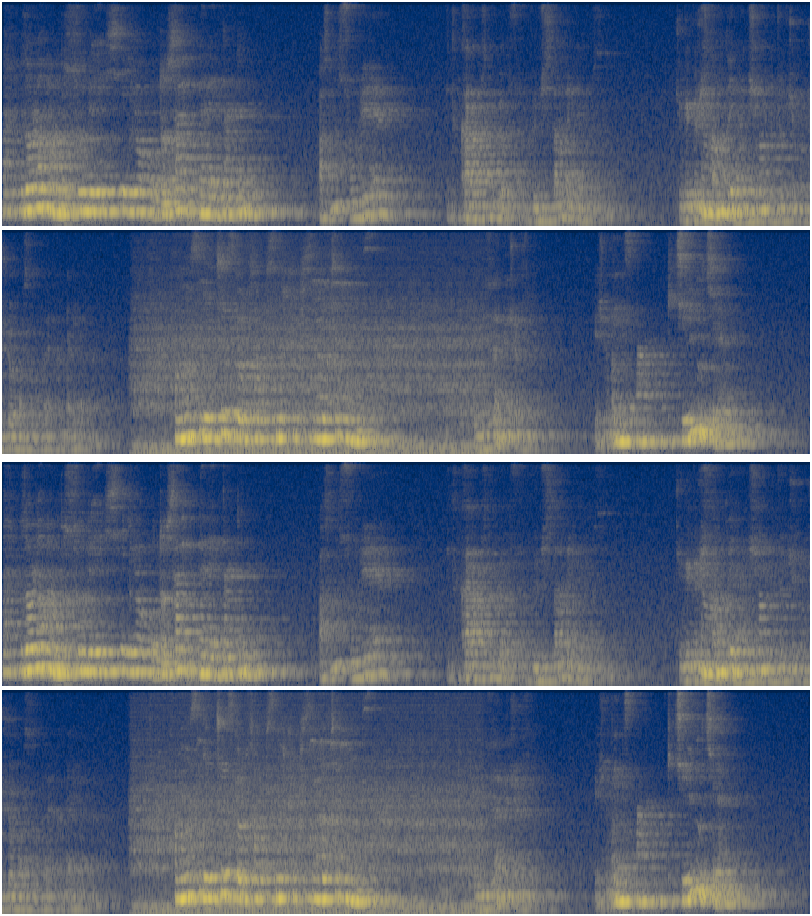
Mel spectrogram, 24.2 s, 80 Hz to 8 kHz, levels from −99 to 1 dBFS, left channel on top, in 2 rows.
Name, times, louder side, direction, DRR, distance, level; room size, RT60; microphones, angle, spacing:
voice 1, 0.0-3.7 10.5-10.8 11.3-11.5 14.7-17.6 21.3-22.0 22.2-23.0, equal, 20° right, -6 dB, 1.3 m, -25 dB
voice 2, 4.7-5.8 6.7-9.1 10.1-13.6 19.2-20.1 21.0-21.6, equal, 65° left, -5 dB, 1.3 m, -38 dB
sound 1, 14.0-19.3, equal, 50° right, 1.0 m, -40 dB
6.0 x 4.7 x 4.7 m, 2.1 s
head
